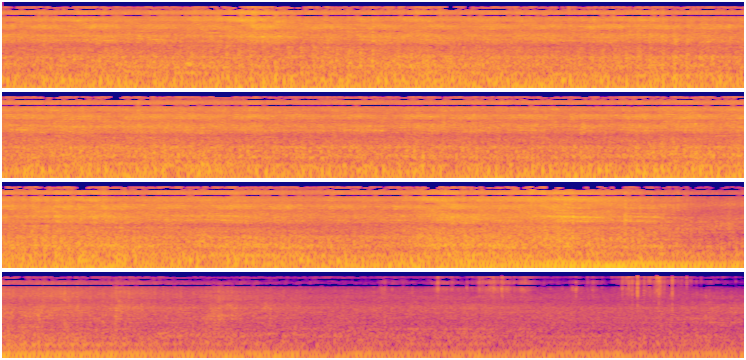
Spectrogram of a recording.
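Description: Empty covered hopper cars of a freight train rolling past close by: a steady rumble of steel wheels on the rails. It swells about two-thirds in, then fades away as the end of the train goes by.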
